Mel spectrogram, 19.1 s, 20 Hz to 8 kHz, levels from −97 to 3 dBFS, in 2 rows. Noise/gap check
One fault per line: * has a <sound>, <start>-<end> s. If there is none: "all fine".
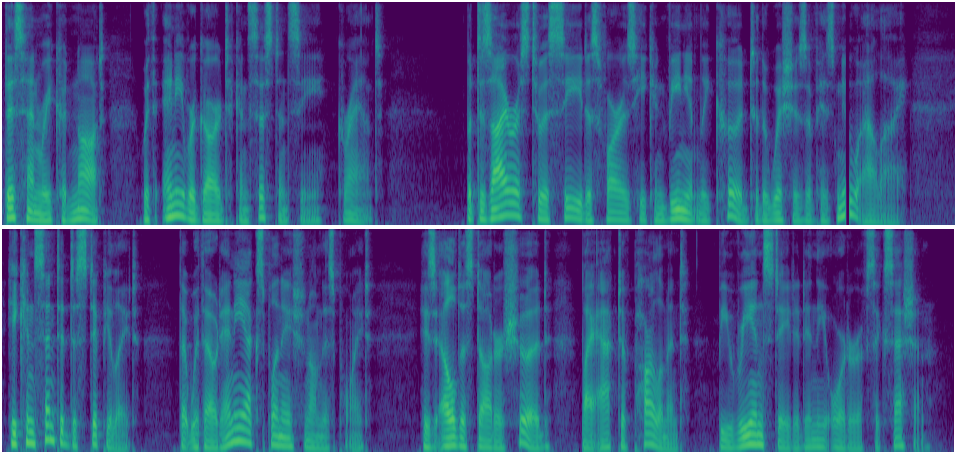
* has a dropout, 8.4-8.5 s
